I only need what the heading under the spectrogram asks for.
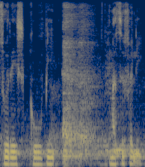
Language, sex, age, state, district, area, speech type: Malayalam, male, 18-30, Kerala, Idukki, rural, spontaneous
